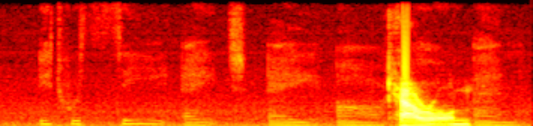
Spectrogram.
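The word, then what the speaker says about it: Charon: it's just as you described it only your pronunciation is a little off the name you heard wasn't karen it was c-h-a-r caron called it the boatman yeah who in exchange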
